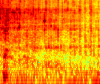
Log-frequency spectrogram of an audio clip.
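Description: A short, steady pour of liquid from a can into a cup, a bright splashing trickle with a fizzy hiss, filling continuously for about a second.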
